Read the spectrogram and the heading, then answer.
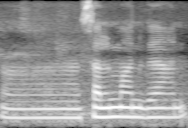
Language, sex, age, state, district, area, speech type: Malayalam, female, 45-60, Kerala, Thiruvananthapuram, rural, spontaneous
